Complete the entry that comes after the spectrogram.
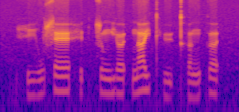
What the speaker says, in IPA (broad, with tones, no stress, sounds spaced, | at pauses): h iː˨˥ w s ɛː˥ h ɪ˧ k̚ t͡s ʊ˧ ŋ j œː˧ t̚ n̪ aː˥ j t̪ʰ yː˨˩ kʰ ɐ˨˥ ŋ k ɐ˧ t̚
